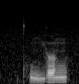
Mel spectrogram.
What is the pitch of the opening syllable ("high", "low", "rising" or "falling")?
low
